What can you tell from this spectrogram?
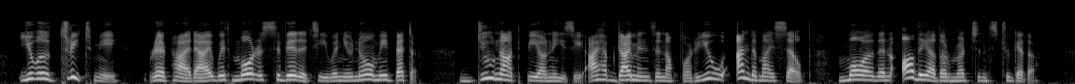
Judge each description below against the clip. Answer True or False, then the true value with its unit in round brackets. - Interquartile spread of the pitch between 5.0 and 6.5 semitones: False (4.2 semitones)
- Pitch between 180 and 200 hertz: True (190 Hz)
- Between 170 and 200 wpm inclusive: True (185 wpm)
